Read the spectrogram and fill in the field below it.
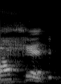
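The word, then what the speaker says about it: ח: You gotta clear your throat nice and strong when you say it. The het.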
